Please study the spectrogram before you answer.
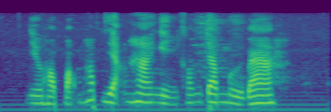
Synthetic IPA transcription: ɲi˨˩əwɦa˨˩wk͡p̚ɓə̰˧˥˩wŋ͡mɦa˦˥p̚za̰ː˧˥ŋɦaː˧jŋi˨˩nxə˧wŋ͡mt͡ɕa˧mːɨ˨˩əjɓaː˧

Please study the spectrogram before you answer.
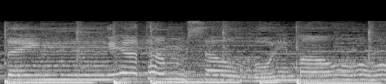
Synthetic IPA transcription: t̪ï˨˩ŋːɛ̰˧˥t̪ʰə˧msa˧wvu˨˩˦jma˨˧˦w

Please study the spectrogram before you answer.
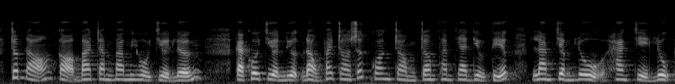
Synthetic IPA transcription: t͡ɕɔ˧wŋ͡mɗɔ˨˦kɔ˨˦ɓaː˧t͡ɕa˧mɓaː˧mɨ˧əjɦo̰˧˨t͡ɕɨ̰˧˩əŋləː˨˦n | kaː˦˥k̚ho̰˧˨t͡ɕɨ̰˧˩ənɗɨ˨˩ək̚ɗɔ˧˩wŋ͡mvaː˧jt͡ɕɔ˨˩zə˦˥t̚kwaː˧nt͡ɕɔ̰˧˨wŋ͡mt͡ɕɔ˧wŋ͡mt̪ʰaː˧mzaː˧ɗi˨˩əwt̪i˦˥ət̚laː˨˩mt͡ɕə˨˩mlṵ˧˩haː˨˩ŋt͡ɕi˧˩˦lʊ˨˩k̚

